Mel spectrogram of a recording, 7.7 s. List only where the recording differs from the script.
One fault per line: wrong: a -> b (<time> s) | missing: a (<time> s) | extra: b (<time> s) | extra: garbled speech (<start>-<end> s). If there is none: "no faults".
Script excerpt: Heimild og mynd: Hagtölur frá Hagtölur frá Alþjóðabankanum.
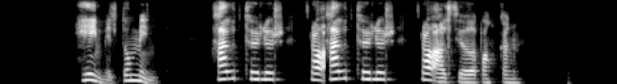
no faults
